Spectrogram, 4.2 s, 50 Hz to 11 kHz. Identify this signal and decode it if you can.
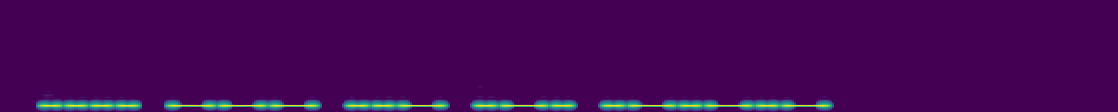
Morse code, heard as a keyed tone, about 25 wpm, 700 Hz. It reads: HOUR.
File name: practice / 25wpm / Sentences with 3-Word Phrases - 25wpm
